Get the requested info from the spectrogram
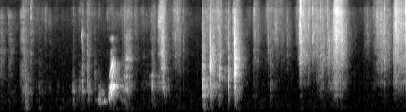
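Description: Cardboard scarf box and its paper wrapping being handled and opened: intermittent rustling and scraping as the lid comes off and the paper is pulled out. A brief rising vocal sound about two seconds in.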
